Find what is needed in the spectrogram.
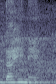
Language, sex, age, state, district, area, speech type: Nepali, female, 30-45, West Bengal, Alipurduar, urban, read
